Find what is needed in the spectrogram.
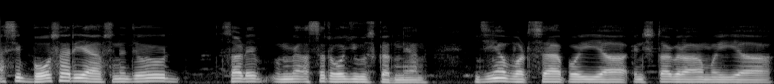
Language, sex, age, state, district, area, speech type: Dogri, male, 18-30, Jammu and Kashmir, Reasi, rural, spontaneous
